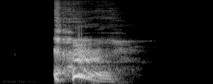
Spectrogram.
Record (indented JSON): {
  "cough_length": "2.1 s",
  "cough_amplitude": 30671,
  "cough_signal_mean_std_ratio": 0.42,
  "survey_phase": "alpha (2021-03-01 to 2021-08-12)",
  "age": "65+",
  "gender": "Male",
  "wearing_mask": "No",
  "symptom_none": true,
  "smoker_status": "Ex-smoker",
  "respiratory_condition_asthma": false,
  "respiratory_condition_other": false,
  "recruitment_source": "REACT",
  "submission_delay": "1 day",
  "covid_test_result": "Negative",
  "covid_test_method": "RT-qPCR"
}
